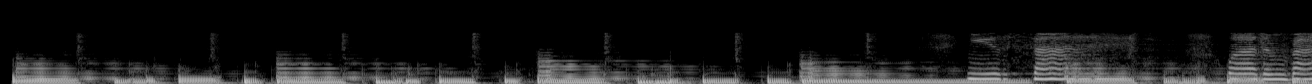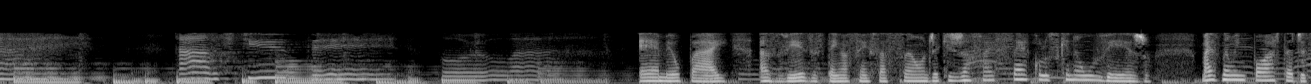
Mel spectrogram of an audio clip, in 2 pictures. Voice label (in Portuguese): Aniversário Pai Distante Feminino; Aniversários; Aniv Familiar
